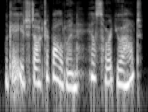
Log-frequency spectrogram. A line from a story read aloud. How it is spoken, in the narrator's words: murmured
